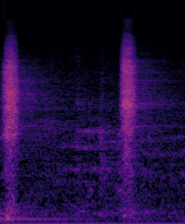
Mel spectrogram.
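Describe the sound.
Two sharp sniffs about a second apart, a voice imitating a man sniffling while crying, with quiet pauses around them and no speech.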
